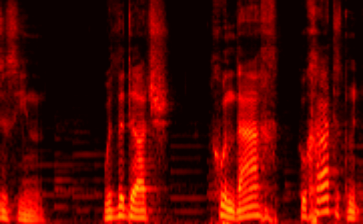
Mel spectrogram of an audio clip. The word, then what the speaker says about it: goedendag: With the Dutch, goedendag, hoe gaat het met u? You see, the G in Dutch is pronounced ch, and Dutch has lots of chs.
